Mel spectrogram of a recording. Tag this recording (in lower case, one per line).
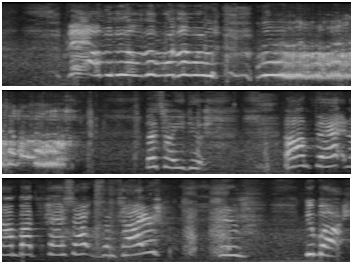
speech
